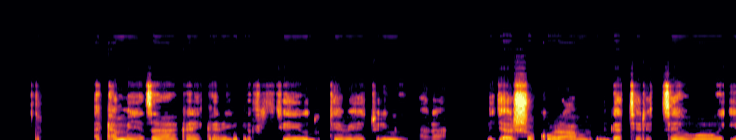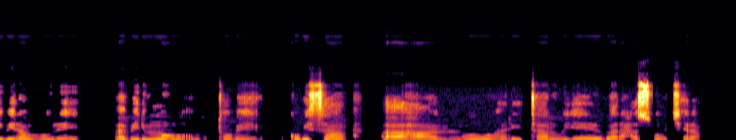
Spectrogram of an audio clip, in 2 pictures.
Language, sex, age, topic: Kinyarwanda, female, 18-24, finance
